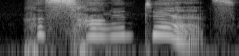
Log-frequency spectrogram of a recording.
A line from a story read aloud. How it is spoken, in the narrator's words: she said, in a deliberate, sweet voice that seemed to clothe her words in a diaphanous garment of impalpable irony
